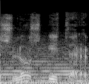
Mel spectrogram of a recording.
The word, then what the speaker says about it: Schloss Itter: El Schloss Itter, como se pronuncia en alemán, se sitúa en medio de las montañas del Tirol de Austria.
